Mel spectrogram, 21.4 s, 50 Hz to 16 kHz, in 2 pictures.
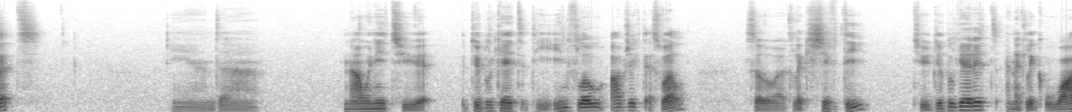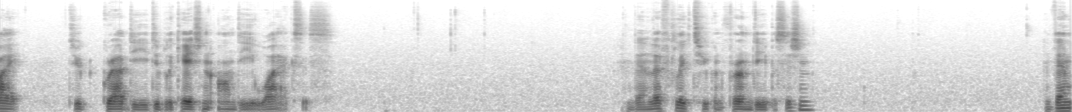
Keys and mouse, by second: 3.4-5.2 right drag, 5.8 KP_1, 6.5 KP_3, 10.8 shift+d, 15.2 g.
